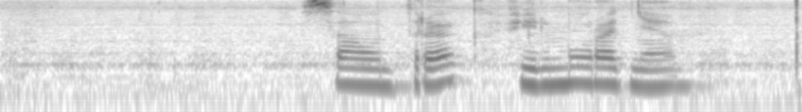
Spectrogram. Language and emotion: Russian, neutral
